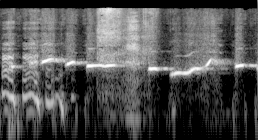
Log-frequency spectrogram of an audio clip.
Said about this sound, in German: Und dann hättest du noch so einen Gehstock gehabt und hättest noch gepfiffen, als du in den Unterrichtssaal reingekommen bist.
